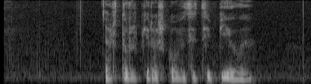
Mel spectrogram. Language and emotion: Russian, neutral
